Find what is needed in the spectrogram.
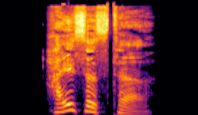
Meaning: inflection of heiß: 1. strong/mixed nominative masculine singular superlative degree 2. strong genitive/dative feminine singular superlative degree 3. strong genitive plural superlative degree
- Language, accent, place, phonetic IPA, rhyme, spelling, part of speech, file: German, Germany, Berlin, [ˈhaɪ̯səstɐ], -aɪ̯səstɐ, heißester, adjective, De-heißester.ogg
